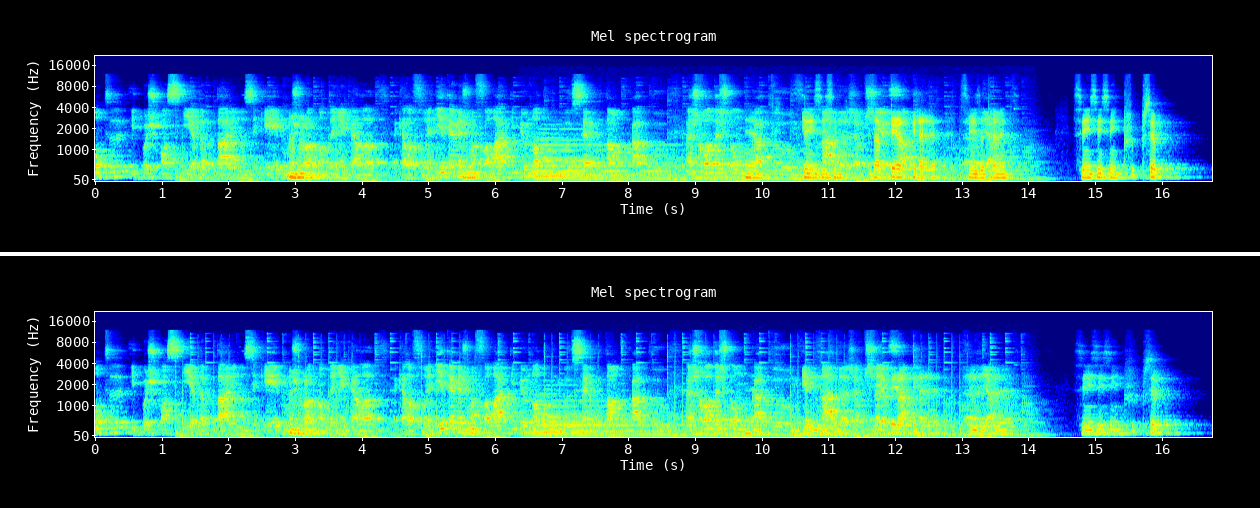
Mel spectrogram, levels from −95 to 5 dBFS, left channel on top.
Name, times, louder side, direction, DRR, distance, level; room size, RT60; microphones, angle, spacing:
voice 1, 0.0-12.2 13.0-13.6, equal, 10° right, -3 dB, 0.8 m, -31 dB
sound 1, 1.2-14.1, right 2 dB, 40° right, 0.4 m, -40 dB
voice 2, 2.9-3.3 5.5-5.7 9.8-10.0 10.6-11.2 11.6-12.6 13.1-13.7 14.7-15.9, left 5 dB, 65° left, 9 dB, 0.3 m, -27 dB
sound 2, 6.4-14.1, equal, 40° left, 1.0 m, -36 dB
4.6 x 2.9 x 3.9 m, 1.1 s
head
